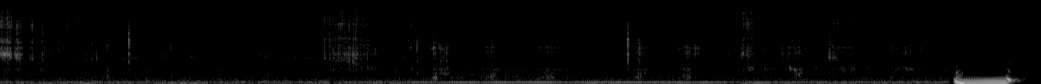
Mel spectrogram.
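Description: Crispy Popeyes fried chicken crunching in the mouth: a crackly bite, then chewing with scattered crunches over a steady low hum. Just before the end a loud burst of intro music cuts in.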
